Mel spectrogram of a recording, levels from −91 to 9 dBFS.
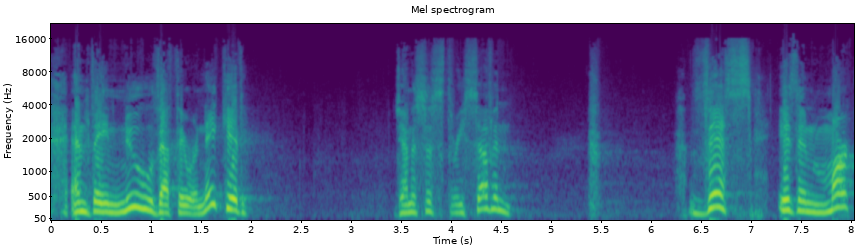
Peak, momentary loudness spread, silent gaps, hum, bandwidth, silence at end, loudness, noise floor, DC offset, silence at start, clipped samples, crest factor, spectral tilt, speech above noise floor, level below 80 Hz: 0 dBFS; 15 LU; none; none; 15.5 kHz; 0 s; -11 LUFS; -56 dBFS; under 0.1%; 0 s; 0.3%; 12 dB; -7 dB/octave; 45 dB; -48 dBFS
